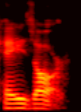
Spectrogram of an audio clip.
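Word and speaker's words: Ka-Zar: get started today's title is the coming of khazar and it's pronounced kzar so i'm pronouncing it correctly and it says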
